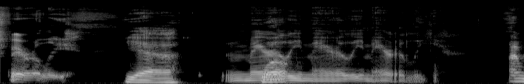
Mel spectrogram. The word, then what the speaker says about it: Farrelly: by the farrelly brothers farley are we sure about that every review i saw online called them the farley brothers it looks like it's pronounced fairly yeah merrily merrily merrily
